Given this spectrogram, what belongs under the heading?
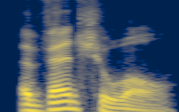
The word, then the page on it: eventual: American English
